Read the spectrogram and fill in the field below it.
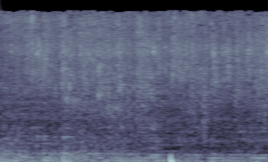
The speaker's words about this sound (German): Die kann ich schon mal schälen. Das heißt, die wasche ich erstmal ab.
